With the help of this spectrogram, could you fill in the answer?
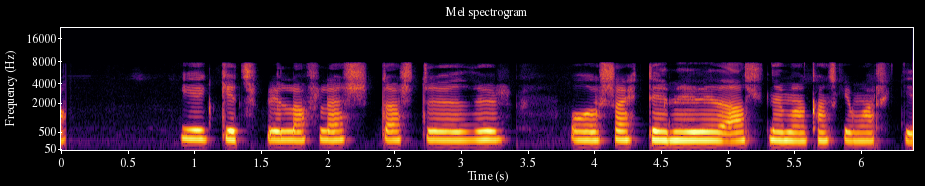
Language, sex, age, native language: Icelandic, female, 30-39, Icelandic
